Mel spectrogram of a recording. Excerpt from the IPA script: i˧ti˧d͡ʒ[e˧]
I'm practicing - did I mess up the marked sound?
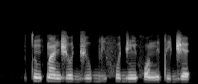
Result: yes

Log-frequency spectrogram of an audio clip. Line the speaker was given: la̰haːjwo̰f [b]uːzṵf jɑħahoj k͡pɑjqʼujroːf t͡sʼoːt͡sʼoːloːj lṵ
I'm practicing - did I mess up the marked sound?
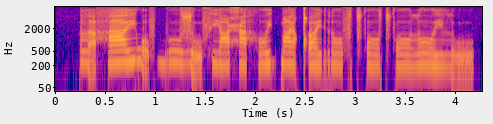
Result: no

